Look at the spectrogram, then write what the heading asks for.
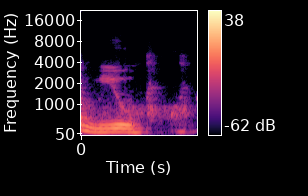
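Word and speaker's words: μ: ये अब ये क्या होता है, इसको हम प्रोनाउंस करते हैं म्यू, म्यू, तो म्यू मीन्स माइक्रो।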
